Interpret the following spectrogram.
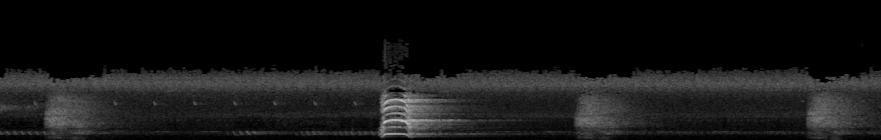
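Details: Barking deer (Indian muntjac, Muntiacus muntjak) in the forest of Kawah Ijen crater, Java, gives short, harsh barks spaced a few seconds apart, with a steady insect hum behind.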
